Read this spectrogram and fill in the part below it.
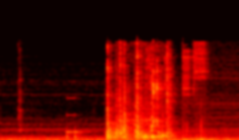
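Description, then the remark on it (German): A sharp mechanical click as the Play button is pressed on a video camera connected to a television, then a brief whirring clatter of its small tape mechanism engaging, fairly loud, fading after about half a second over a low steady hum. “schaltete neugierig den Fernseher an und drückte bei der Videokamera auf die Taste Play.”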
